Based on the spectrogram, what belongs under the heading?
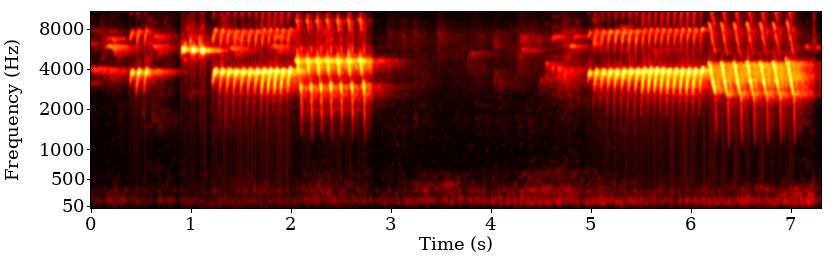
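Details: Yorkshire canary singing powerfully and nonstop: bright high whistled notes, then two fast rattling trills of rapidly repeated notes separated by a short pause, over a low background hum.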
